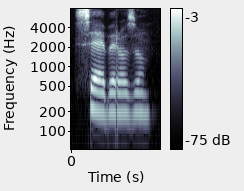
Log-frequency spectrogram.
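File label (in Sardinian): "sèberos", female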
